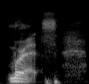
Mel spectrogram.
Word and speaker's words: Moretz: So it's with Chloe Grace how do you pronounce her last name? Moretz.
